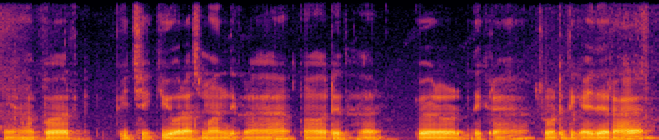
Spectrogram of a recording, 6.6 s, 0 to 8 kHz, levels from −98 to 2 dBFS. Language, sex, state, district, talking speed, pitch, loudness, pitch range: Hindi, male, Chhattisgarh, Balrampur, 180 wpm, 80 Hz, -16 LUFS, 80-85 Hz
